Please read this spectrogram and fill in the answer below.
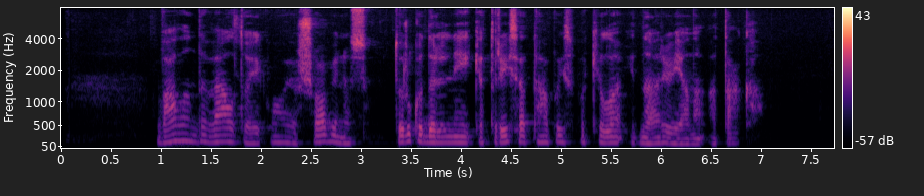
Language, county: Lithuanian, Kaunas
